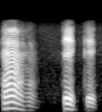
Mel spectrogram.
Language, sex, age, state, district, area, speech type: Santali, male, 30-45, West Bengal, Purba Bardhaman, rural, conversation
